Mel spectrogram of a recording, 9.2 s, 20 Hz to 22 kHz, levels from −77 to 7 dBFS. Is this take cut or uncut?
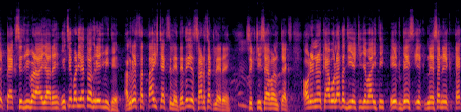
uncut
